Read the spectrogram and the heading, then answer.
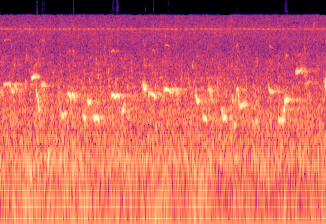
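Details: Straw-headed bulbul singing energetically against a water-therapy background: a rapid string of bright whistled notes, short rising and falling slurs close together, with running-water noise throughout.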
